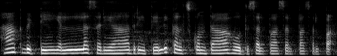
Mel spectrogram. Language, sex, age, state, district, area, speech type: Kannada, female, 60+, Karnataka, Bidar, urban, spontaneous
